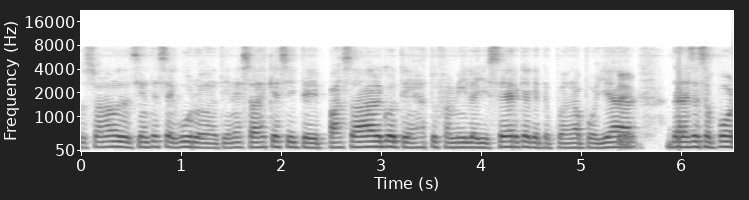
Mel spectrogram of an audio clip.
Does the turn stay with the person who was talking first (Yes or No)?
Yes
